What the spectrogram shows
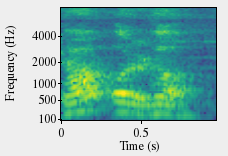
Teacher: एकदम लुढ़क जाएगी झटके से जीभ नीचे चली जाएगी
